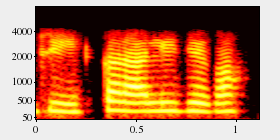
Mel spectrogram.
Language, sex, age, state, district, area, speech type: Urdu, female, 18-30, Delhi, Central Delhi, urban, conversation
